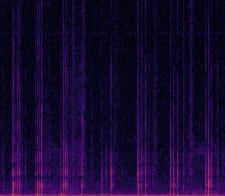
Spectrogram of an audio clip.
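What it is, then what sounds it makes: Hardcover paper notebook. A cream hardcover notebook with gold dots is held up and tapped and scratched on its cover with fingernails. It makes a series of short, dry taps and brief scratchy strokes, each dying away almost at once, over a steady low hum.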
